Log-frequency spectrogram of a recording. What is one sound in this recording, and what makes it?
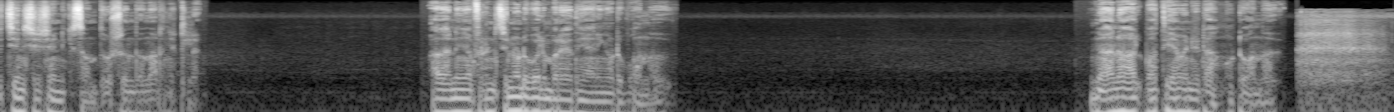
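A man speaks quietly and tensely, close by.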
